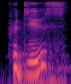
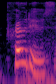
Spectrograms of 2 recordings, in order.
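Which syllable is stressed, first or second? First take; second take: second; first. First: The stress is on the second syllable. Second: The stress is on the first syllable. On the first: It is the verb meaning to make. "the verb, is stressed on what we call the second syllable" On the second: It is the noun meaning farm goods. "the noun produce is stressed on the first"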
